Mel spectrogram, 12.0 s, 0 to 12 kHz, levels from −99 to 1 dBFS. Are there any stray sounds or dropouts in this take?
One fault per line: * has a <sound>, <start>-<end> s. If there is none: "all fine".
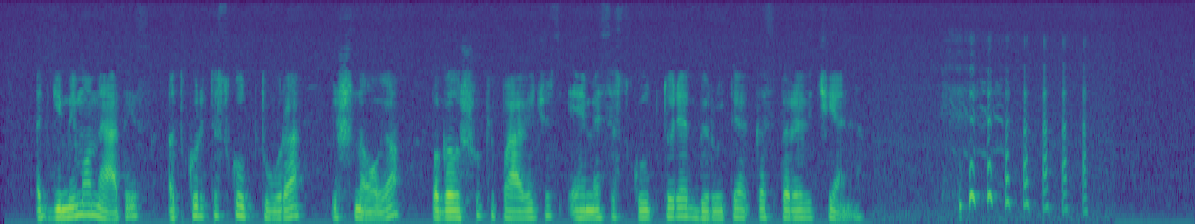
* has a laugh, 9.4-10.9 s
